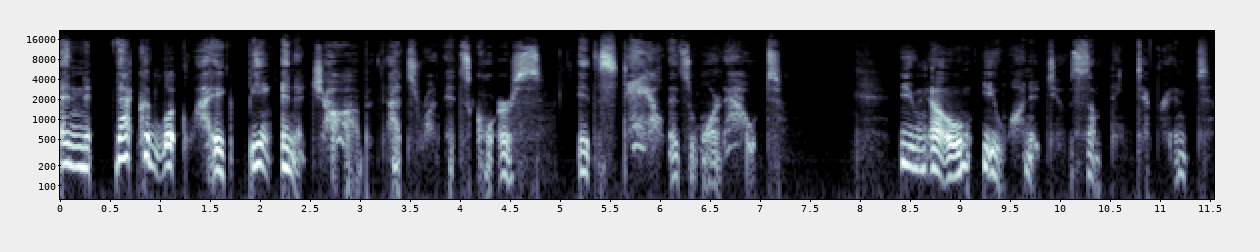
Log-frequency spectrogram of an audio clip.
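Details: Adult woman with diagnosed spasmodic dysphonia, onset when her voice started to go and words barely came out while speaking at an event; she links it to stress and says it is still audible as she works through it.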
